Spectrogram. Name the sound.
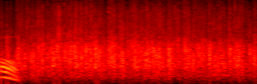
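audience applause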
